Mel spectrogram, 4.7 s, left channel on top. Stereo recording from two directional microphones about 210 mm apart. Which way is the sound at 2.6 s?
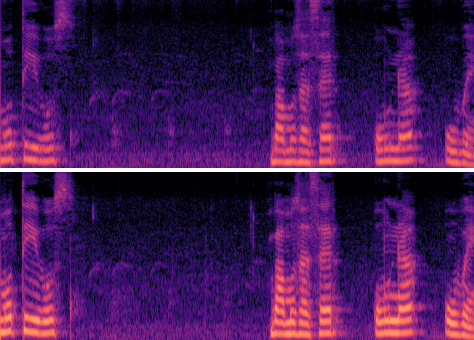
40° right (ahead or behind).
